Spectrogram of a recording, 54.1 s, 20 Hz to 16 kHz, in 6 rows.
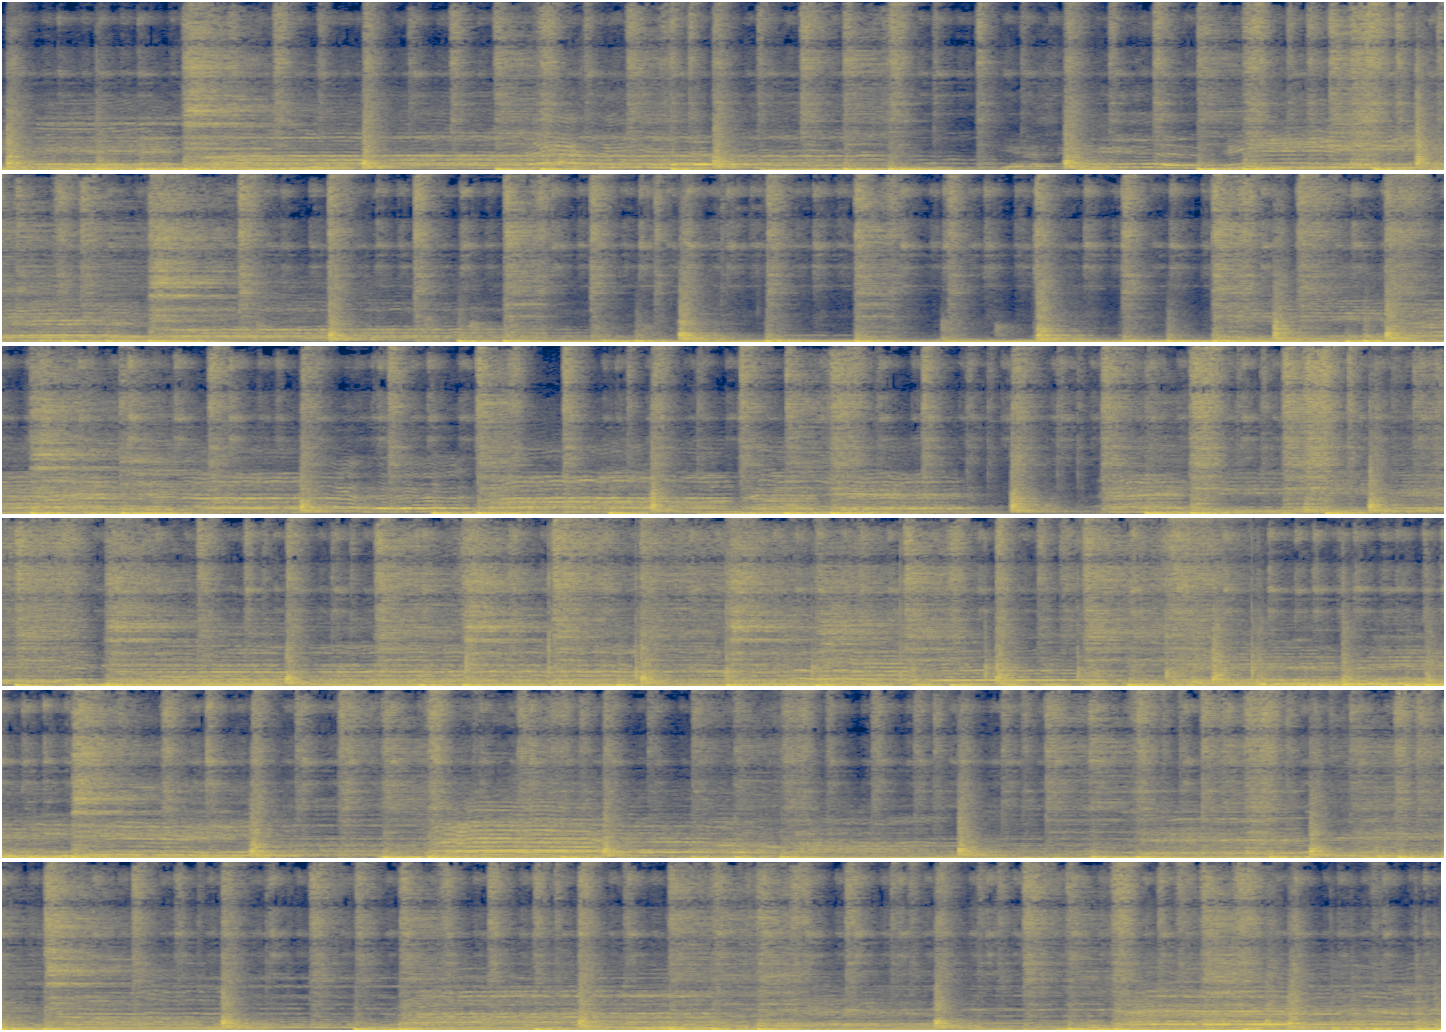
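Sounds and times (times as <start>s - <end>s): bass line: 0.0s - 2.2s, 4.8s - 6.1s, 7.6s - 10.5s, 11.9s - 19.3s, 20.8s - 23.8s, 27.3s - 54.0s
choir and congregation singing: 0.0s - 13.9s, 15.5s - 54.0s
organ: 0.0s - 54.0s
tambourine or drums beat: 0.0s - 54.0s.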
